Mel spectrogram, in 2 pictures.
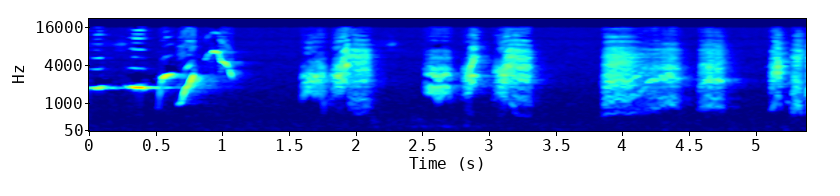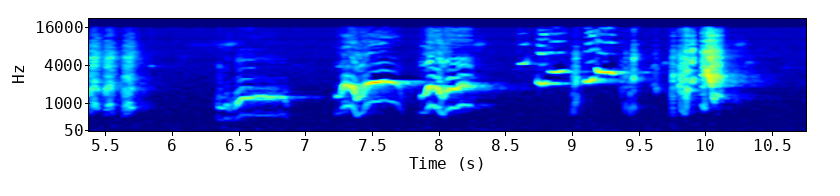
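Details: A superb lyrebird in New England National Park, NSW, Australia, mimics other birds while displaying its tail feathers: a rapid medley of pure rising whistles, harsh buzzy bursts and ringing chattered notes, each phrase about a second long.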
